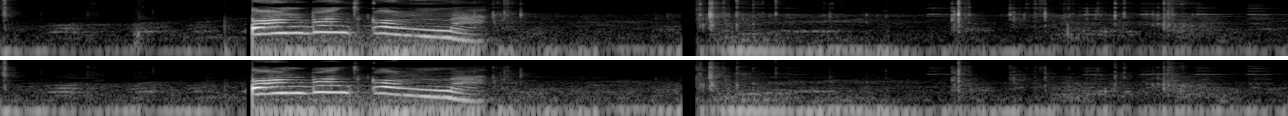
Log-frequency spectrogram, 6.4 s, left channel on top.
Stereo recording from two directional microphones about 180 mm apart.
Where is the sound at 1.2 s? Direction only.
10° right (ahead or behind).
